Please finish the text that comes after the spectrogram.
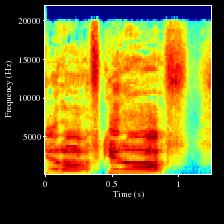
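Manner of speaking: very high-pitched, loud yell. Voicing a guy restrained on the deck by two others: yelling. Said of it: "He's yelling".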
